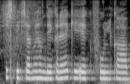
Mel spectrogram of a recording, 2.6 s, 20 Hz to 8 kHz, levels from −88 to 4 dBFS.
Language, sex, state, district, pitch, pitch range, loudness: Hindi, female, Bihar, West Champaran, 235 Hz, 225-245 Hz, -15 LUFS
